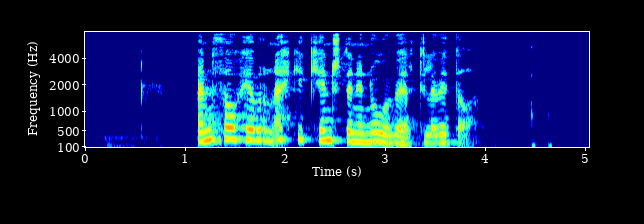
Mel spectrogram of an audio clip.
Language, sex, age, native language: Icelandic, female, 40-49, Icelandic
